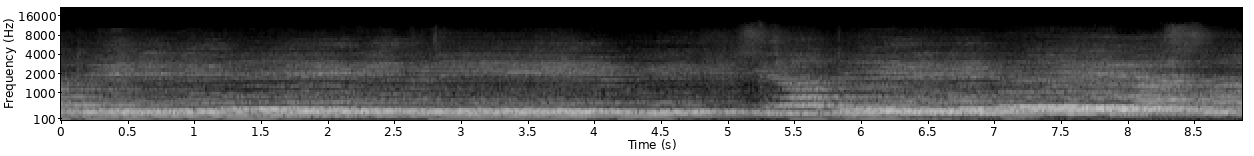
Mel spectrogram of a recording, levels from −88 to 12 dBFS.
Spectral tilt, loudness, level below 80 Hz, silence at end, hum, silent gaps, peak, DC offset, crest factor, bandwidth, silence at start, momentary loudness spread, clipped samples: -6.5 dB/octave; -23 LUFS; -60 dBFS; 0 s; none; none; -4 dBFS; under 0.1%; 18 dB; 10.5 kHz; 0 s; 9 LU; under 0.1%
